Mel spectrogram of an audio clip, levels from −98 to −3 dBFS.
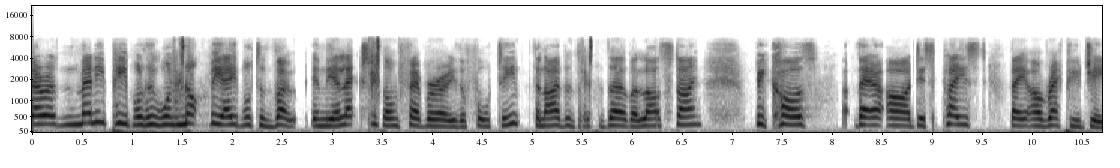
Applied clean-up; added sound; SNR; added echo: neural diffusion model UNIVERSE++.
